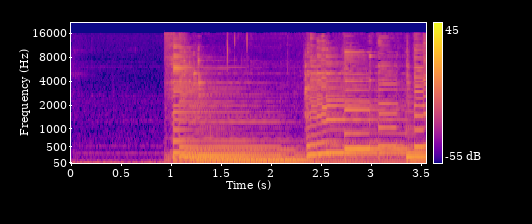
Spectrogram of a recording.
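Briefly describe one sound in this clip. An acoustic guitar plays fingerpicked notes.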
